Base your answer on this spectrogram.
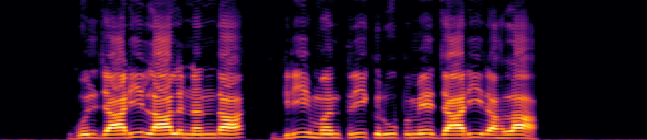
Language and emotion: Maithili, neutral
